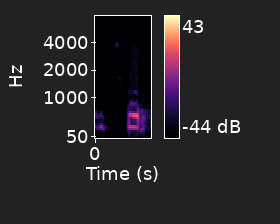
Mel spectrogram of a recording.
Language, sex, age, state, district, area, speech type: Hindi, female, 18-30, Uttar Pradesh, Mau, rural, conversation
